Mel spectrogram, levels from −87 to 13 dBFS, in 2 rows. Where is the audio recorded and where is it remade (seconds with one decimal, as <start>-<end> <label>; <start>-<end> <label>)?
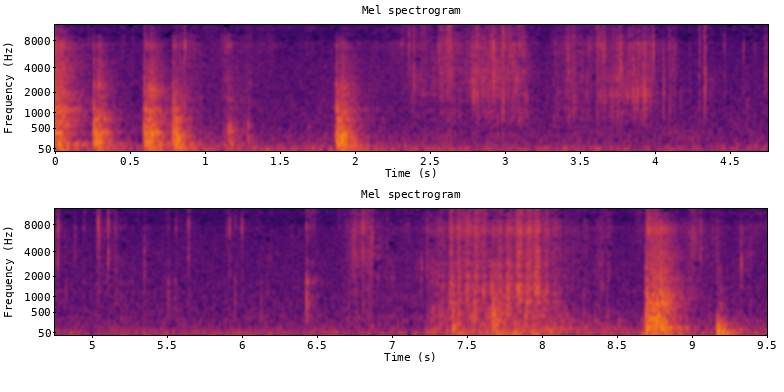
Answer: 0.0-1.7 recorded; 1.7-2.6 remade; 2.6-9.5 recorded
